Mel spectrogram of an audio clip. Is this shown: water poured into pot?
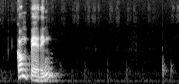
no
